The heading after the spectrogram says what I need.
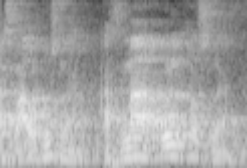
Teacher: memang orang Arab itu membaca huruf mad itu hanya dengan dua harakat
